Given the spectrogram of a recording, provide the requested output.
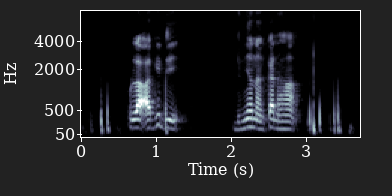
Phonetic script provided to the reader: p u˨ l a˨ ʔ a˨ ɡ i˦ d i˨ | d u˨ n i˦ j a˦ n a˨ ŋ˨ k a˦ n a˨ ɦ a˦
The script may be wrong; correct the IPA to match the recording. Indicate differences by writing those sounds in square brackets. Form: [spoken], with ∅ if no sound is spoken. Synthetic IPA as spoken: p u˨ l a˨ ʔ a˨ ɡ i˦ d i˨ | d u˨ n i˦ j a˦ n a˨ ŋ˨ k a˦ n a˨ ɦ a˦

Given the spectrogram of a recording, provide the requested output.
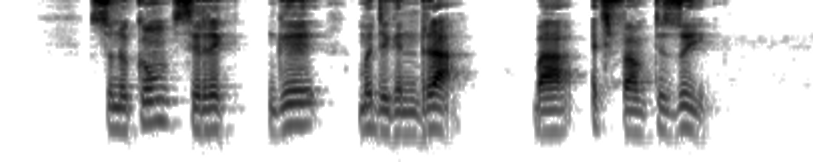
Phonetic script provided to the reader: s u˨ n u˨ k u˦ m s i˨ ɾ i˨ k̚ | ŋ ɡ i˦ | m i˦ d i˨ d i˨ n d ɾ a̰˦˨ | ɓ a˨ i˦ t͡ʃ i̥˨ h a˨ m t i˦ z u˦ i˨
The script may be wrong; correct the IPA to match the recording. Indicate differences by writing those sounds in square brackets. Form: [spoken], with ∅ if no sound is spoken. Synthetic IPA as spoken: s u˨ n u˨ k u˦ m s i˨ ɾ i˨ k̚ | ŋ ɡ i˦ | m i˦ d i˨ [ɡ] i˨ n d ɾ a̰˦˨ | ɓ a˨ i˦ t͡ʃ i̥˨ [f] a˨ m t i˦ z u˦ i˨

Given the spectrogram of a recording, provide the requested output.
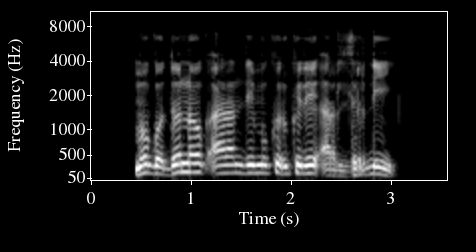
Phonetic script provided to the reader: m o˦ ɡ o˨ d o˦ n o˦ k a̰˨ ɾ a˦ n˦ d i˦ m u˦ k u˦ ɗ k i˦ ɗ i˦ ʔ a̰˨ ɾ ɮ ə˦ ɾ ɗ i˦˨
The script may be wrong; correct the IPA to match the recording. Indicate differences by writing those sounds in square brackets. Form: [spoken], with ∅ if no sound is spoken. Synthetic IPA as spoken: m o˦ ɡ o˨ d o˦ n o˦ k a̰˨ ɾ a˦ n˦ d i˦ m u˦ k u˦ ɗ k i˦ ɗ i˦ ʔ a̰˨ ɾ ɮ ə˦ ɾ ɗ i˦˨

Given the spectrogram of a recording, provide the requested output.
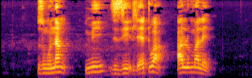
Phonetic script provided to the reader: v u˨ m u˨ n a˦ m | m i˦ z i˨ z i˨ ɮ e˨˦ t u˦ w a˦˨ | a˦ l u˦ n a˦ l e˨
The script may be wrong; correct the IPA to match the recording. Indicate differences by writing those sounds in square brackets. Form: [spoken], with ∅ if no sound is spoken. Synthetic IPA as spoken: [z] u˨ [ŋ] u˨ n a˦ [ŋ] | m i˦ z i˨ z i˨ ɮ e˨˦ t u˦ w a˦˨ | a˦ l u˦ [m] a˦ l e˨

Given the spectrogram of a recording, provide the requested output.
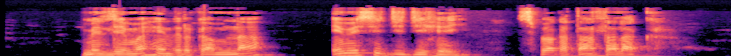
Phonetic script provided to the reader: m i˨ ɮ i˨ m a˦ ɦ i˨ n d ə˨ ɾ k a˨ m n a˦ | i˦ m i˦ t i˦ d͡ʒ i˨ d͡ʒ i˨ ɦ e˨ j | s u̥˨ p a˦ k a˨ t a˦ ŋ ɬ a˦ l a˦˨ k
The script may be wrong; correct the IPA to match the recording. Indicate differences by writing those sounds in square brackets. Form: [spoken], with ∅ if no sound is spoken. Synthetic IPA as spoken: m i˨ ɮ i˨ m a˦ ɦ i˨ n d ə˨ ɾ k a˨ m n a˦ | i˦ m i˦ [s] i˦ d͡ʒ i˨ d͡ʒ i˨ ɦ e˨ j | s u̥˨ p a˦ k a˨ t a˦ ŋ ɬ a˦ l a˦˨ k

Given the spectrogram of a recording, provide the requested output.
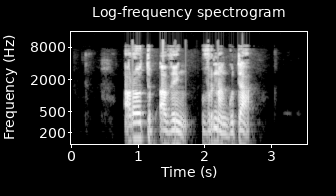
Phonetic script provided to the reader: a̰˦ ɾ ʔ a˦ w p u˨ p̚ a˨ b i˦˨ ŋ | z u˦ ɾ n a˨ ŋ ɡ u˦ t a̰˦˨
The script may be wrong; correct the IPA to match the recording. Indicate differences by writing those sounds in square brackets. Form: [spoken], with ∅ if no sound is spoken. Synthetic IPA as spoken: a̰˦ ɾ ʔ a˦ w [t] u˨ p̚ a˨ [v] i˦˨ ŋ | [v] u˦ ɾ n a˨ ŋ ɡ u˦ t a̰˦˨

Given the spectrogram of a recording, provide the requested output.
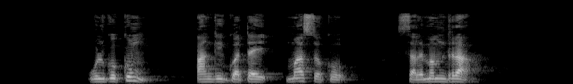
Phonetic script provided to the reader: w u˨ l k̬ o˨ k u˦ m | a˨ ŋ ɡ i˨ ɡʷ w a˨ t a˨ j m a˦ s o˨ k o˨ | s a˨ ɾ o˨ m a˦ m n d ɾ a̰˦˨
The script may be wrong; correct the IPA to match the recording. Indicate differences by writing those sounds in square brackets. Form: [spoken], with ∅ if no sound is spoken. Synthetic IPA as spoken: w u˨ l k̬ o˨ k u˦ m | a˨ ŋ ɡ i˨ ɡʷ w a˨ t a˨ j m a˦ s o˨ k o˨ | s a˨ [l] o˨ m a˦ m n d ɾ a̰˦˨

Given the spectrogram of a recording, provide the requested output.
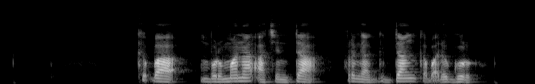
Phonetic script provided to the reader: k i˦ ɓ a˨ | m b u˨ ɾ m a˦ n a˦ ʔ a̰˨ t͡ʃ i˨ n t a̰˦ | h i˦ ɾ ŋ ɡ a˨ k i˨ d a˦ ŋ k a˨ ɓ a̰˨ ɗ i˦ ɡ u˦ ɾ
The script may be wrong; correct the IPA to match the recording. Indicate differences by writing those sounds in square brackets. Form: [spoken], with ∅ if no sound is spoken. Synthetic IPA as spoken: k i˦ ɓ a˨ | m b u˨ ɾ m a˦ n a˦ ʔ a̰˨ t͡ʃ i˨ n t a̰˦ | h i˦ ɾ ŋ ɡ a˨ [ɡ] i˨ d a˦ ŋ k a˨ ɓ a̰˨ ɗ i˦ ɡ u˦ ɾ

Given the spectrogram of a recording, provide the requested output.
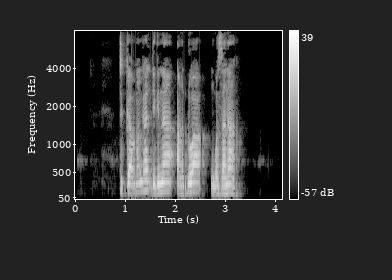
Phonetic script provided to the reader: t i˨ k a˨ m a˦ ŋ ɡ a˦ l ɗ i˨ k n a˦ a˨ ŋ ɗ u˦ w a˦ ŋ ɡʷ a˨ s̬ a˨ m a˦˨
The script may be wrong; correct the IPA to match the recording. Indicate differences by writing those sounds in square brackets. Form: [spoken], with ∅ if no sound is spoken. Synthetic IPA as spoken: t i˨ k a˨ m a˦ ŋ ɡ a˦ l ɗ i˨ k n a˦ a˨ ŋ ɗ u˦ w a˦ ŋ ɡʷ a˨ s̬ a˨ [n] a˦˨

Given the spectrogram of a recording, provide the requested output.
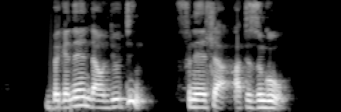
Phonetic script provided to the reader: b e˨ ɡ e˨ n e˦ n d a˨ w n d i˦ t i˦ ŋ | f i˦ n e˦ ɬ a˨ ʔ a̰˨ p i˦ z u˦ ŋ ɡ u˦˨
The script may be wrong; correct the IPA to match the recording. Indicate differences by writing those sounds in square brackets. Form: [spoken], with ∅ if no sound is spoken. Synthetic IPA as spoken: b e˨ ɡ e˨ n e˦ n d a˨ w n d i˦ t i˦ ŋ | f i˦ n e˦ ɬ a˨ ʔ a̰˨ [t] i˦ z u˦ ŋ ɡ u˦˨

